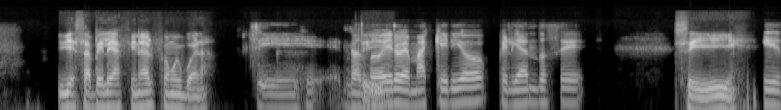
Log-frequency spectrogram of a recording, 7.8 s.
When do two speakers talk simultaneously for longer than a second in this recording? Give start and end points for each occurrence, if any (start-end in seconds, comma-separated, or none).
none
